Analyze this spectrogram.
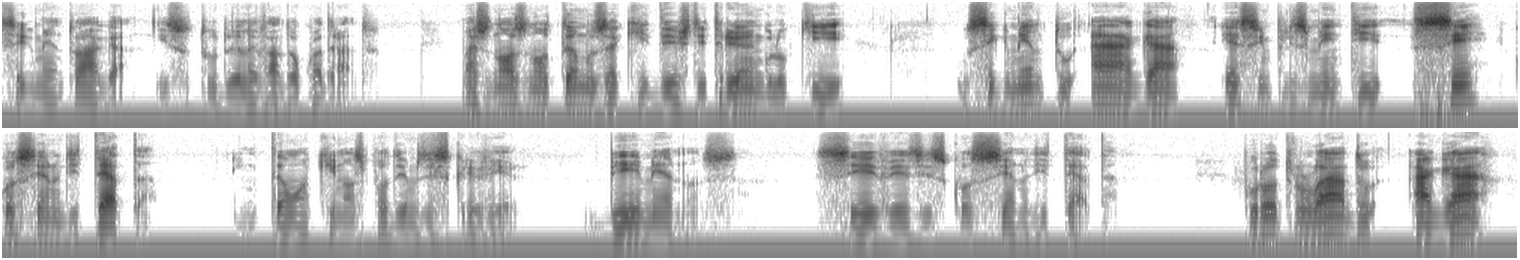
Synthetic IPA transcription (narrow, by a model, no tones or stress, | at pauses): seɡmẽnt̪ʊaɡa̰ | ḭsʊ̥t̪ud̪ʊɛlevad̪ʊawkwad̪ɾa̰d̪̥ʊ | mʔɐznɔznot̪ɐ̃mʊzakʰid̪est̪ɪt̪ɾiɐ̃ŋɡʊlʊkʰɪ | ʊseɡmẽnt̪ʊ | aɡa | ɛsĩmplɪzmẽnt̪ɪ | se | kosẽnʊd̪ɪt̪ɛt̪ɐ̰ | ẽnt̪ɐ̃w̃akʰinɔspod̪ẽmʊzeskɾḛvḛɾ | bemẽnʊ̰sː | evezɪskosẽnʊd̪ɪt̪ɛ̰t̪ʰɐ̥ | poɾowt̪ɾʊlad̪ʊ | aɡa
